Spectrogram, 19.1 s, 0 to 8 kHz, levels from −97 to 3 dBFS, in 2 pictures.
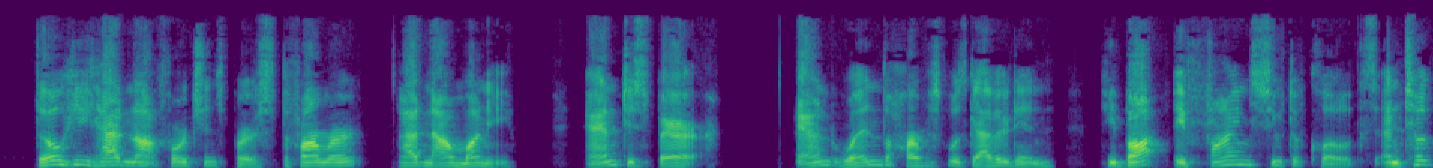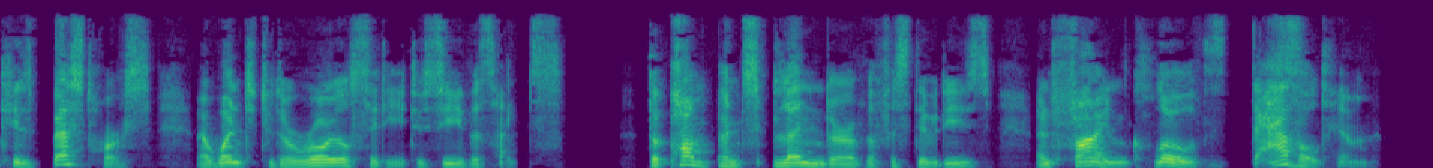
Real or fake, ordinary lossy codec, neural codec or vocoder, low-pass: fake; MP3, 48 kbps; codec, 16 kHz, 4 kbps, FunCodec, trained on Chinese and English, 50 frames a second; 7.2 kHz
